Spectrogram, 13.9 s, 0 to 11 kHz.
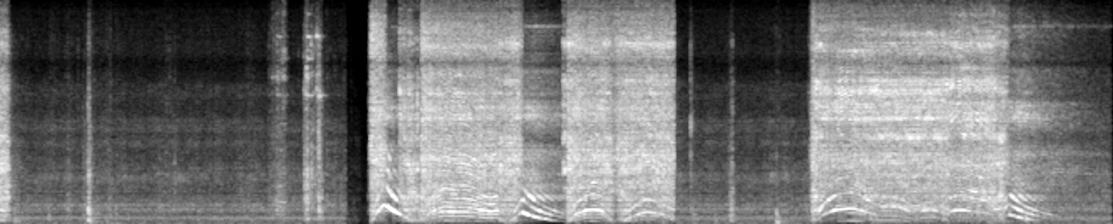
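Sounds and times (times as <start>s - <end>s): angle grinder on sheet steel: 4.7s - 8.5s, 10.2s - 13.4s.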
